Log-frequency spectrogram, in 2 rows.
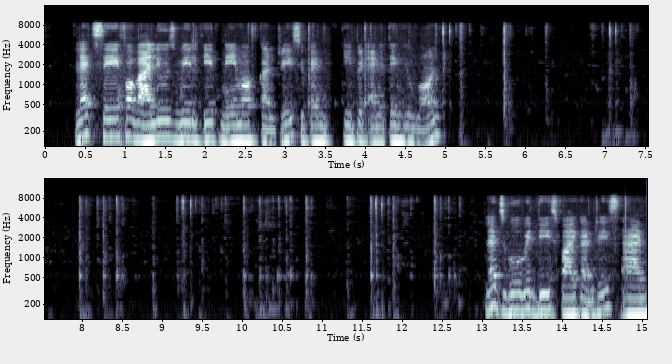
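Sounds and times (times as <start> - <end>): typing on computer keyboard: 2.5 - 13.0.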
